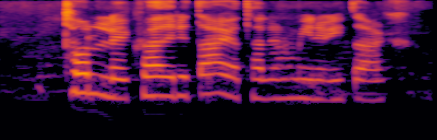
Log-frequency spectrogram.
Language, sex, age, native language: Icelandic, female, 15, Icelandic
